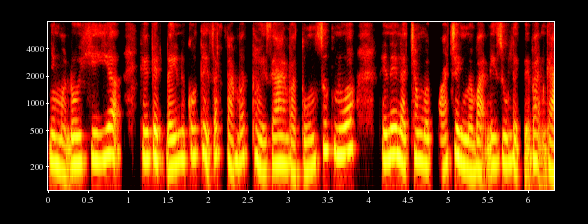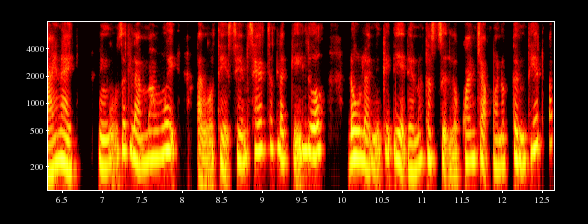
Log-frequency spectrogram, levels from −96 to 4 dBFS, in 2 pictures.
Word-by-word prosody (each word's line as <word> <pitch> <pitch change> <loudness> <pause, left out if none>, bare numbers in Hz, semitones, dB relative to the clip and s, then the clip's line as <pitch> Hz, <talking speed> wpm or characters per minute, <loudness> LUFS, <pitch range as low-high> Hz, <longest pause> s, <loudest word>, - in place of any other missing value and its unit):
nhưng 225 -2 +2
mà 195 - -1
đôi 215 +1 +4
khi 240 +1 +1
á, 270 -1 +3 0.3
cái 245 - +3
việc 250 -2 +5
đấy 200 +2 +3
nó 240 - 0
có 265 +1 -2
thể 270 -4 +1
rất 265 +3 -3
là 215 - -1
mất 230 +2 -1
thời 205 -8 0
gian 215 +1 +1
và 190 -4 -3
tốn 190 +3 -1
sức 305 +7 -1
nữa. 285 +3 +4 0.3
Thế 235 - +3
nên 270 +1 +6
là 220 - +3
trong 235 -2 +1
cái 210 - 0
quá 200 +2 -4
trình 235 -5 +4
mà 185 - +1
bạn 195 0 -2
đi 210 0 0
du 220 -1 +1
lịch 215 -3 -1
với - - -3
bạn 230 -2 -1
gái 180 +2 0
này, 225 -5 +3 0.3
mình 200 -2 +2
cũng 225 - -5
rất 300 0 -2
là 245 -6 +2
mong 245 +4 -1
ấy, 300 +1 +3 0.3
bạn - - -3
có - - -4
thể - - -1
xem 235 0 -1
xét 300 +4 -1
rất 320 -1 -6
là 280 - +2
kỹ 335 - -1
lưỡng, 290 +1 +4 0.3
đâu 245 +3 +6
là 235 -4 +1
những 210 - -4
cái - - -5
địa 240 -3 +2
điểm 180 0 -1
nó 225 - -2
thật 245 - +1
sự 235 - +2
là - - -4
quan 235 +1 -1
trọng 245 0 -2
và 200 - -3
nó 205 - -3
cần 230 -3 +1
thiết, 320 +6 0
bắt 365 - -9
235 Hz, 320 wpm, -23 LUFS, 210-265 Hz, 0.3 s, nên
